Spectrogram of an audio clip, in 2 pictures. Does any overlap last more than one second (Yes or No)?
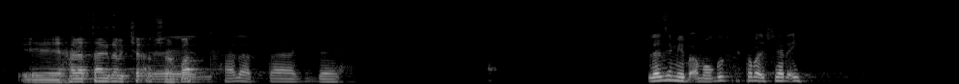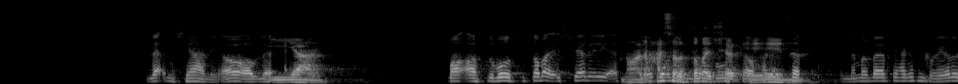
Yes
